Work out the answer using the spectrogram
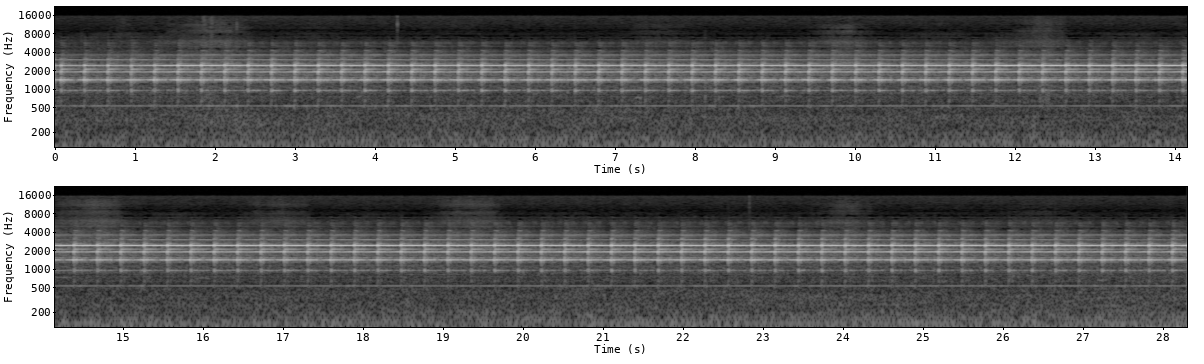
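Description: Railroad crossing bells ringing without pause over the low rumble of a Union Pacific rock train's freight cars rolling past fast.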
